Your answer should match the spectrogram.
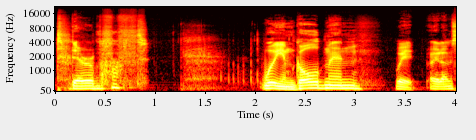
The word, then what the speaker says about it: Darabont: Uh, Larry Cohen, Frank Deraport, Darabont, William Goldman. Wait, wait. I'm sorry. Did you just mispronounce Frank Darabont's name?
